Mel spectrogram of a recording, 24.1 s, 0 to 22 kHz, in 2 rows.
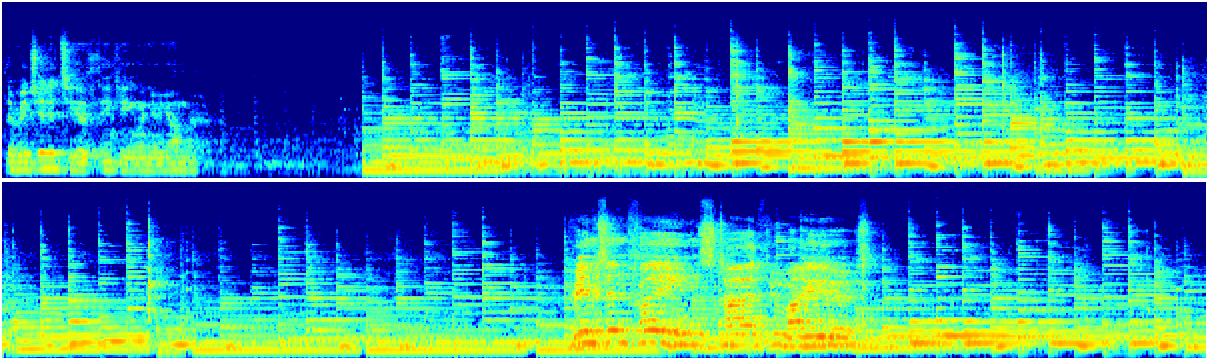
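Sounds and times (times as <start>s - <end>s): classical guitar playing: 2.3s - 24.0s.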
